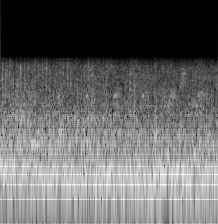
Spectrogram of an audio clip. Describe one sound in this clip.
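A motorcycle rides slowly past with a deep engine rumble.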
